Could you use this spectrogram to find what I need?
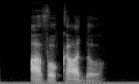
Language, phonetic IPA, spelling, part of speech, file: Polish, [ˌavɔˈkadɔ], awokado, noun, Pl-awokado.ogg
